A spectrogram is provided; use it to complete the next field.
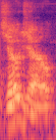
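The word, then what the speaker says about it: JoJo: I'm resuming yeah it spell it spell it like GI Joe but it's so so so pronounced that's like so weird it's like one of the biggest stretches I've seen for a jet for Joe Joe name honestly I mean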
